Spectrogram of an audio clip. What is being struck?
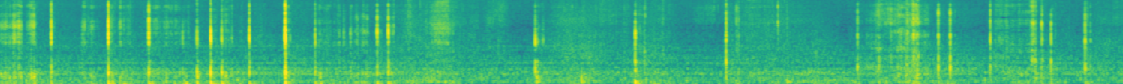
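Thick old paper scrapbook pages.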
